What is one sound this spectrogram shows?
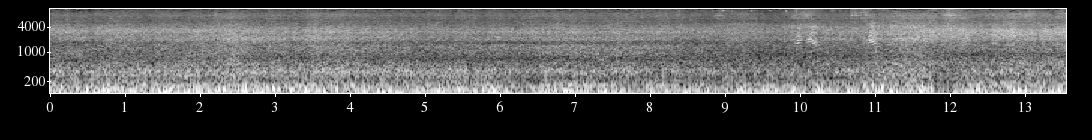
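A long freight train rumbles steadily past on the rails.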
